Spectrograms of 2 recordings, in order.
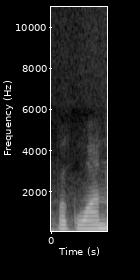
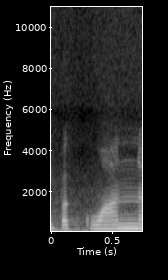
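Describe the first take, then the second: First: पकवान with a single k and one final n; colloquial form. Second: पकवान said as pakvaanna, with a doubled final n; formal Sanskrit form. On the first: Teacher citing the everyday word to be replaced, colloquial form. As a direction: say पकवान simply, ending on a single n. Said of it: "पकवान नहीं पकवान होता है". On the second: Teacher giving the correct Sanskrit word, formal doubled-n ending. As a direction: hold the closing n of पकवान and release it into a short a. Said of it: "नहीं पकवान होता है". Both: Shown as a demonstration.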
